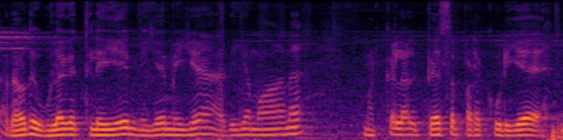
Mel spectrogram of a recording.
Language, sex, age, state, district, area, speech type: Tamil, male, 30-45, Tamil Nadu, Salem, urban, spontaneous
